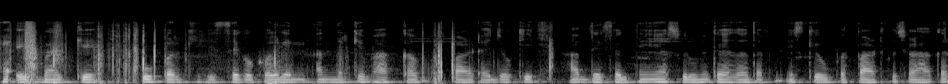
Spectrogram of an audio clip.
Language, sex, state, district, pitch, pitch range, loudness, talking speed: Hindi, male, Delhi, New Delhi, 110 Hz, 110-115 Hz, -23 LUFS, 195 wpm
